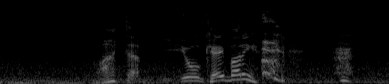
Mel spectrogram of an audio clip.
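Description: A young man asks a question with concern.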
